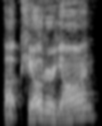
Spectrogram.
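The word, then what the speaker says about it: Petr Yan: Like, but at least Piotr Yan, that's on the money.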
